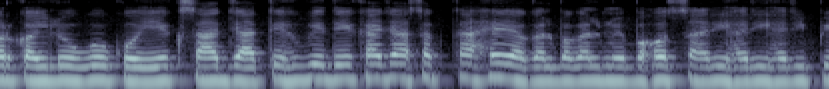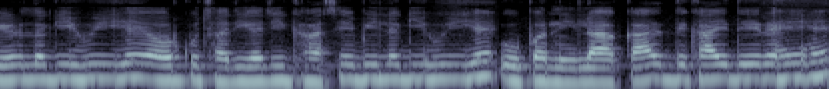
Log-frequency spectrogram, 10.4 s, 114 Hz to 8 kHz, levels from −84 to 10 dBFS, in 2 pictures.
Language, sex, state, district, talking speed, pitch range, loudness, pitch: Hindi, male, Chhattisgarh, Balrampur, 225 wpm, 170-185 Hz, -24 LUFS, 180 Hz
